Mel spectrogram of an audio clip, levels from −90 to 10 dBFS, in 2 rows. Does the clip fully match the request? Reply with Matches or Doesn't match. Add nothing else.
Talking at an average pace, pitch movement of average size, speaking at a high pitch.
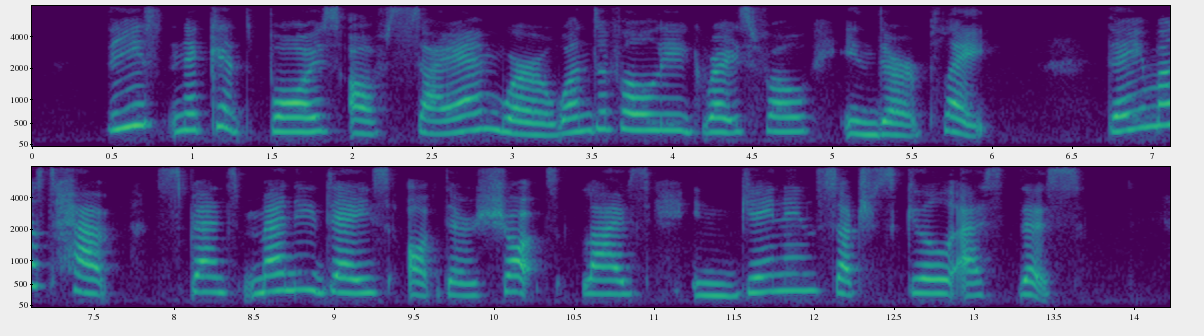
Doesn't match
